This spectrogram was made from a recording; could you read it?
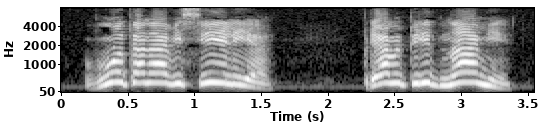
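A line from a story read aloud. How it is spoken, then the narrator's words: Shouting. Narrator (Russian): закричала Пеппи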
